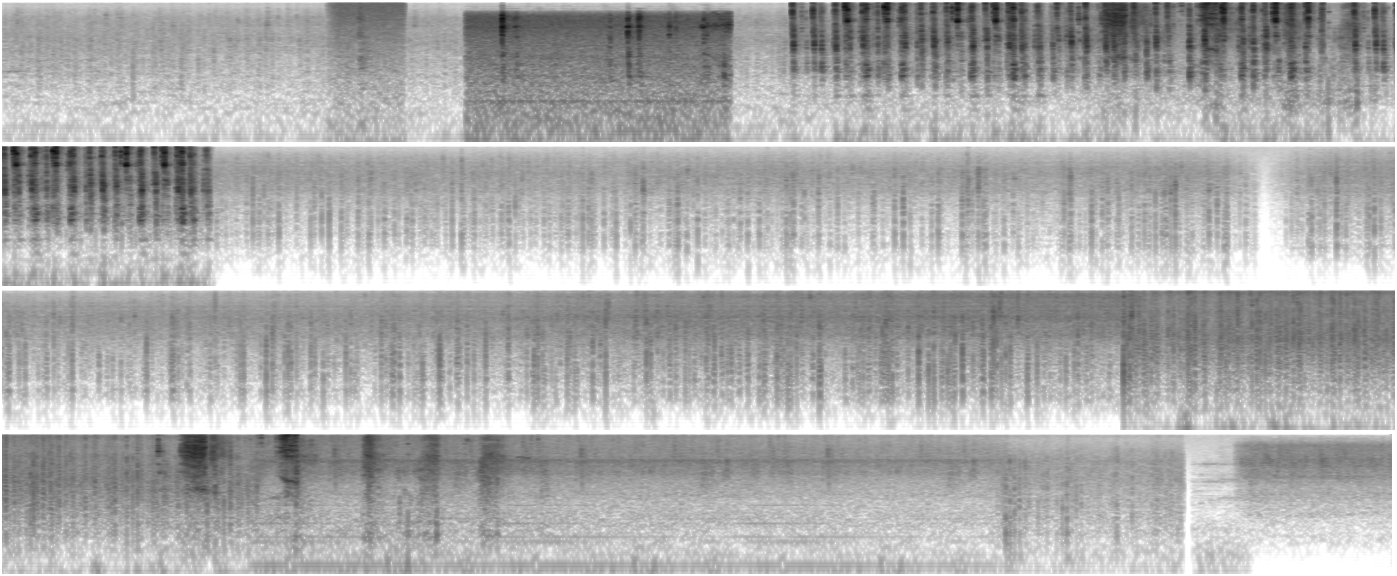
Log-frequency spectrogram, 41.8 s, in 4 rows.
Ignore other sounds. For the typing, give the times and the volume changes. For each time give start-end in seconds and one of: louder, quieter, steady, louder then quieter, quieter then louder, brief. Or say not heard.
2.4-12.1 steady.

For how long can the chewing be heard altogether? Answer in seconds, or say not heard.
5 s.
